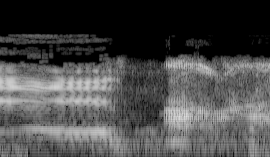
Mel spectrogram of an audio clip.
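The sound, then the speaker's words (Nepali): A water buffalo calf bellows while following its mother home: one long, steady, tonal low call, a brief dip, then a second louder, rougher bellow that trails off. “कति कराएको यो भैँसीको पाडी, आमाको पछि पछि आइजो न”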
